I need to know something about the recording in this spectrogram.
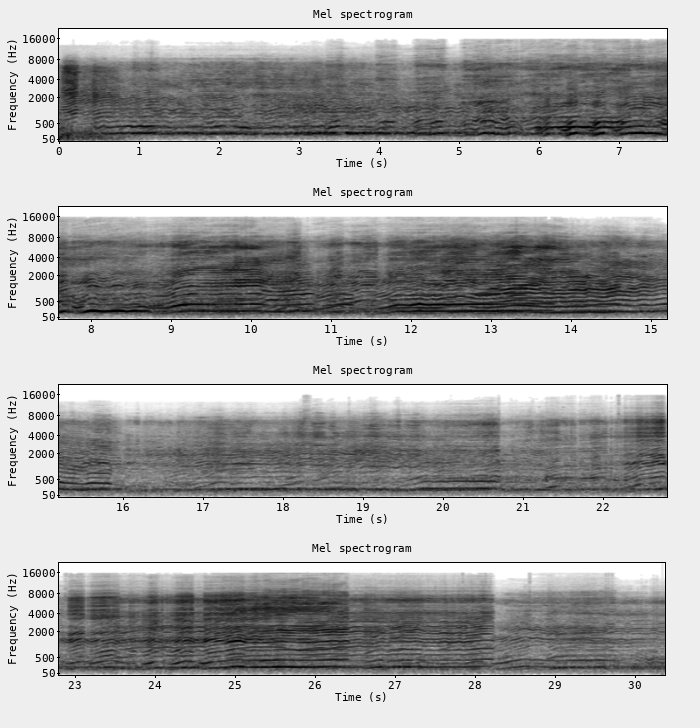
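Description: A mini youth ATV's small engine revving hard and falling off again and again as the quad accelerates, jumps and corners on a dirt track, its pitch climbing and dropping in waves over a steadier engine drone. The level falls at a cut about halfway through, then the revving builds again.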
